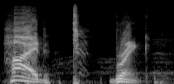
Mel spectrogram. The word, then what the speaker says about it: Heidebrink: Let me pronounce it the proper German way. – Good, thank you. – Heidebrink. – Nice.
